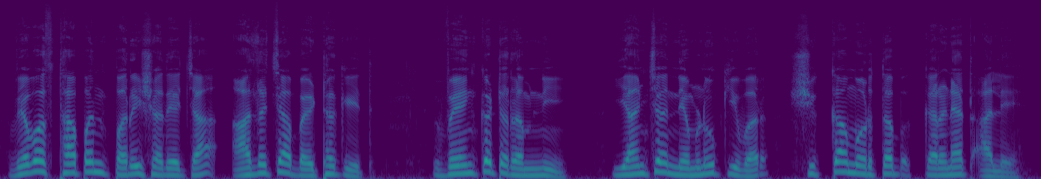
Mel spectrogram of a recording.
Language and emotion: Marathi, neutral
